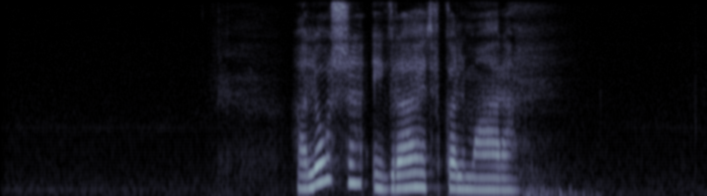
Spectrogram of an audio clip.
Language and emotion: Russian, sad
